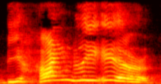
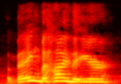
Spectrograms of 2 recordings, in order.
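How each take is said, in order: First: Stretched out, much higher and louder, slow; incredulous. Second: Repeated higher and louder, stress on bang; emphatic disbelief. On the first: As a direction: drag out behind the ear in disbelief. Mocking the movie's bangs. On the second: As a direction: hammer home bang in disbelief. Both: Real, not acted.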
